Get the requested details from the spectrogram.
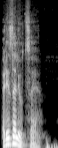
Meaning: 1. resolution (of an assembly, etc) 2. instructions
- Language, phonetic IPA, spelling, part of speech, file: Russian, [rʲɪzɐˈlʲut͡sɨjə], резолюция, noun, Ru-резолюция.ogg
